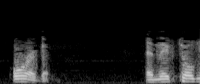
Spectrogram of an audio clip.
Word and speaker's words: Oregon: And listen, did I say Oregon in the approved way or not? – Pardon? – How do you say it? Say Oregon. – Oregon? – Say it the way you'd say it, so you wouldn't get slapped around. – Just Oregon.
